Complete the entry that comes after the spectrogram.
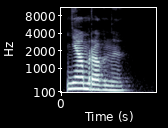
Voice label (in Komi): "нямравны", Komi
